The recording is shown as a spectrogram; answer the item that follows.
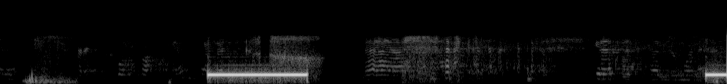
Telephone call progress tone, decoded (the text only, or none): ringback tone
